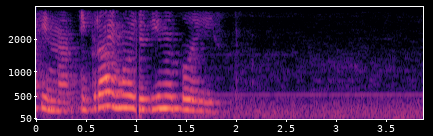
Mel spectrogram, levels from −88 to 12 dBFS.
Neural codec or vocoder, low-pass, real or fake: none; 3.6 kHz; real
